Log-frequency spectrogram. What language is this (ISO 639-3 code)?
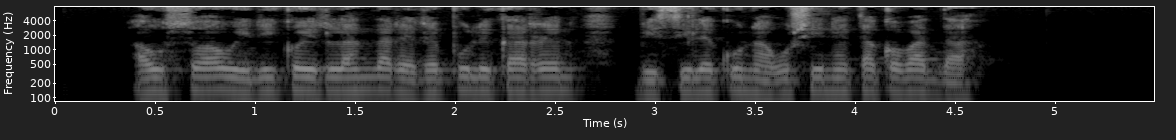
eus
